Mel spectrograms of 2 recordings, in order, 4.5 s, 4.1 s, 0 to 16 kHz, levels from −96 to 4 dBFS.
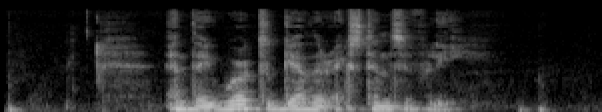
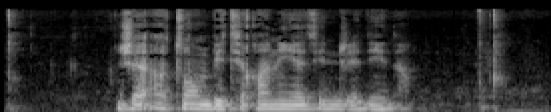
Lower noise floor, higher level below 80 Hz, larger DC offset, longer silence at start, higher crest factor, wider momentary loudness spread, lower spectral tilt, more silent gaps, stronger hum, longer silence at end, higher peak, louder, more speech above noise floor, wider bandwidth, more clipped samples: about the same, -64 dBFS vs -66 dBFS; about the same, -58 dBFS vs -62 dBFS; neither; about the same, 0.05 s vs 0.05 s; about the same, 18 dB vs 20 dB; first, 20 LU vs 17 LU; about the same, -6 dB/octave vs -5 dB/octave; neither; neither; about the same, 0.45 s vs 0.4 s; second, -14 dBFS vs -10 dBFS; second, -30 LUFS vs -27 LUFS; second, 35 dB vs 39 dB; about the same, 11.5 kHz vs 11.5 kHz; neither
